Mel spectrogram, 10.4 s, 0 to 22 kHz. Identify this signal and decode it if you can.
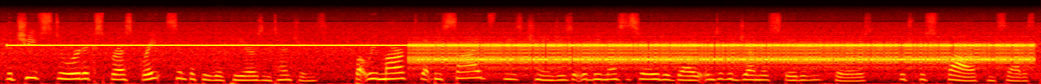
Cassette data (Kansas City type), 300 baud, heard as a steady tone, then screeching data, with tape hiss and speech in English.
